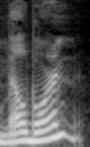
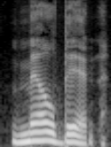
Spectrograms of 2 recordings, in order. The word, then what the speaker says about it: Melbourne: And I go, Melbourne? She goes, no, it's pronounced Melbin.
